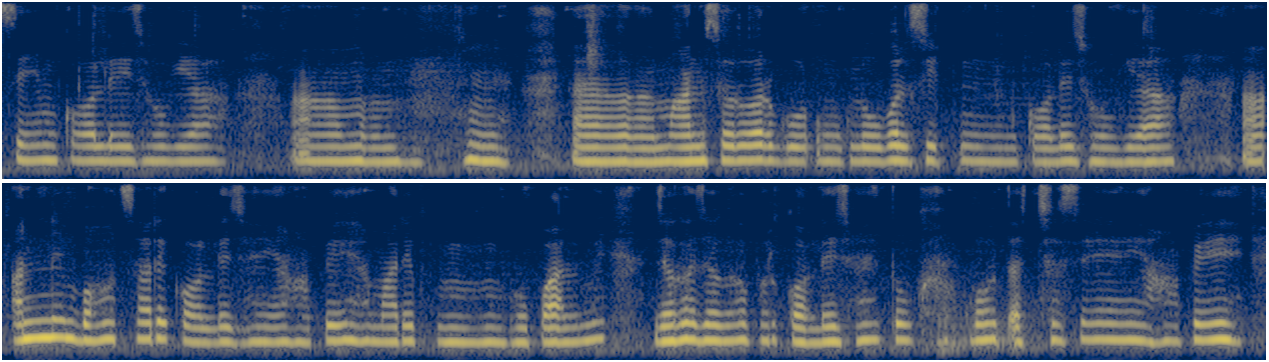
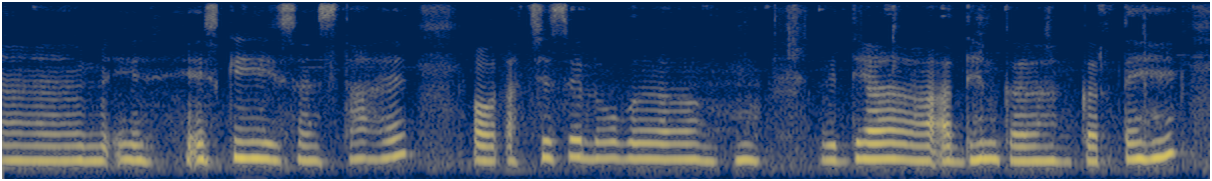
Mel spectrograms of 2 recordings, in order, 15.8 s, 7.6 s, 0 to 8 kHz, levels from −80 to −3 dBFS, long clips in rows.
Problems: none marked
